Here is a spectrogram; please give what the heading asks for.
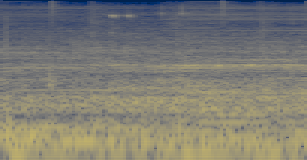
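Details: Mains-powered workshop heater with pump and controller, intake under a noise-dampening cover, tested on a not particularly cold day: steady low roar with a faint constant hum, no rattles or surging; running normally.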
